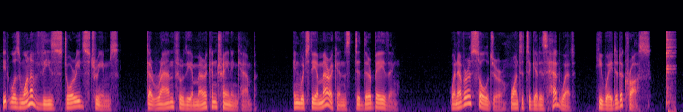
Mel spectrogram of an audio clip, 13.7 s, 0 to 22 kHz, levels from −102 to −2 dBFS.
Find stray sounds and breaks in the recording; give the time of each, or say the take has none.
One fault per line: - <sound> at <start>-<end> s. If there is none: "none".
- tap at 13.3-13.5 s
